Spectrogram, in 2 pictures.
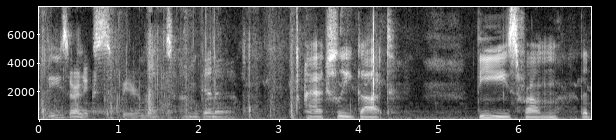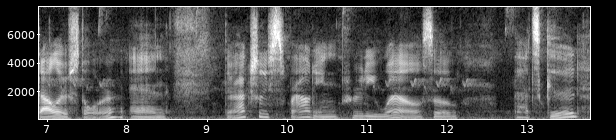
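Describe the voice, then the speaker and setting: With audible room echo, a woman talks at a very slow pace with long, frequent pauses. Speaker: home gardener, channel host. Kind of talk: casual garden tour vlog. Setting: outdoors in her garden.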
